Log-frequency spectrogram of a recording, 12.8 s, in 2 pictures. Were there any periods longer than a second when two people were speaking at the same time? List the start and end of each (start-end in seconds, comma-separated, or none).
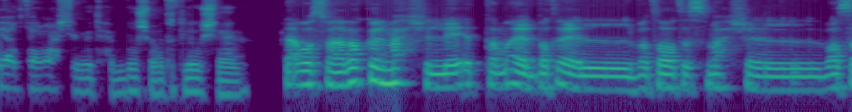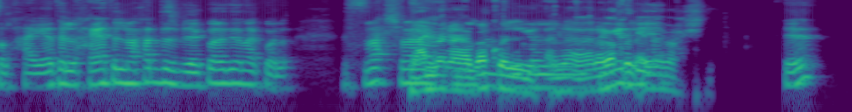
9.4-11.5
